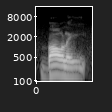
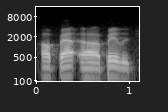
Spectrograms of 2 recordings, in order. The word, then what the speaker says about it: Ballage: Ballage. I can't pronounce. I'm having trouble. – Baylage.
